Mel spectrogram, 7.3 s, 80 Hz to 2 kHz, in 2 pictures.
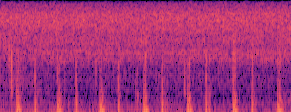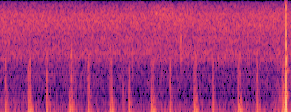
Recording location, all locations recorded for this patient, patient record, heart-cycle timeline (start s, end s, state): tricuspid valve (TV)
aortic valve (AV)+pulmonary valve (PV)+tricuspid valve (TV)+mitral valve (MV)
#Age: Child
#Sex: Male
#Height: 122.0 cm
#Weight: 28.1 kg
#Pregnancy status: False
#Murmur: Absent
#Murmur locations: nan
#Most audible location: nan
#Systolic murmur timing: nan
#Systolic murmur shape: nan
#Systolic murmur grading: nan
#Systolic murmur pitch: nan
#Systolic murmur quality: nan
#Diastolic murmur timing: nan
#Diastolic murmur shape: nan
#Diastolic murmur grading: nan
#Diastolic murmur pitch: nan
#Diastolic murmur quality: nan
#Outcome: Normal
#Campaign: 2015 screening campaign
0.00	0.18	unannotated
0.18	0.32	S1
0.32	0.42	systole
0.42	0.50	S2
0.50	0.68	diastole
0.68	0.82	S1
0.82	0.94	systole
0.94	1.02	S2
1.02	1.24	diastole
1.24	1.36	S1
1.36	1.46	systole
1.46	1.54	S2
1.54	1.76	diastole
1.76	1.90	S1
1.90	2.00	systole
2.00	2.12	S2
2.12	2.32	diastole
2.32	2.46	S1
2.46	2.56	systole
2.56	2.66	S2
2.66	2.90	diastole
2.90	3.02	S1
3.02	3.14	systole
3.14	3.24	S2
3.24	3.46	diastole
3.46	3.58	S1
3.58	3.68	systole
3.68	3.78	S2
3.78	3.96	diastole
3.96	4.10	S1
4.10	4.20	systole
4.20	4.30	S2
4.30	4.48	diastole
4.48	4.60	S1
4.60	4.72	systole
4.72	4.82	S2
4.82	5.00	diastole
5.00	5.12	S1
5.12	5.24	systole
5.24	5.34	S2
5.34	5.52	diastole
5.52	5.64	S1
5.64	5.76	systole
5.76	5.84	S2
5.84	6.06	diastole
6.06	6.18	S1
6.18	6.27	systole
6.27	6.38	S2
6.38	6.58	diastole
6.58	6.72	S1
6.72	6.82	systole
6.82	6.94	S2
6.94	7.28	unannotated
